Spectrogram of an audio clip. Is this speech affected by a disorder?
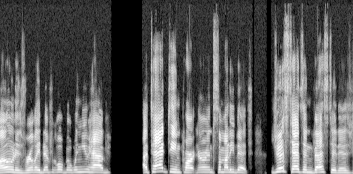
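Yes: cerebral palsy; limited mobility, legs.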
